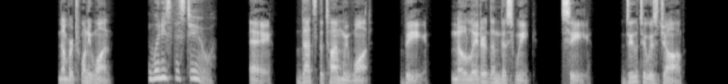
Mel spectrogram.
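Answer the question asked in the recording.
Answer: B: No later than this week.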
